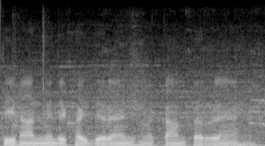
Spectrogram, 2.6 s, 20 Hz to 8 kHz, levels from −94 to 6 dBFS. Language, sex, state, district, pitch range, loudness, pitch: Hindi, male, Jharkhand, Garhwa, 95-105 Hz, -15 LUFS, 100 Hz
